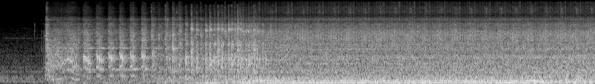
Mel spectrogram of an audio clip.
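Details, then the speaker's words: 2003 Blue Bird All American 72-passenger school bus, started for a second or two despite a heavy oil leak from the bottom: short crank, catches at once, steady even idle with no knocks or misses; normal start and idle. "i did want you to hear that the bus starts the motor sounds good started right up"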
